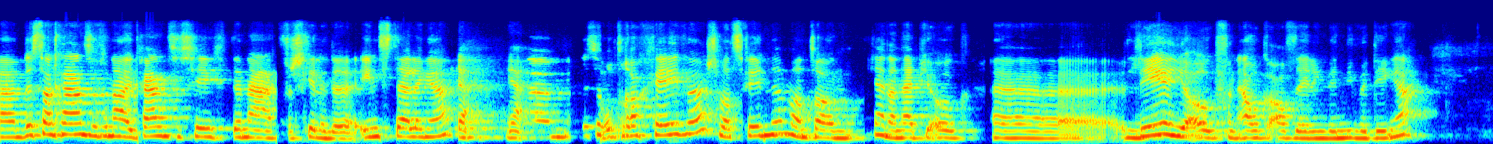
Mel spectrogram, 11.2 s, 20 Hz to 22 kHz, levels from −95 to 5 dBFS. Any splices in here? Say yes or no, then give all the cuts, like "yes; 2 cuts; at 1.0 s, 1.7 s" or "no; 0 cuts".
yes; 6 cuts; at 1.0 s, 2.1 s, 4.5 s, 5.6 s, 6.5 s, 7.4 s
